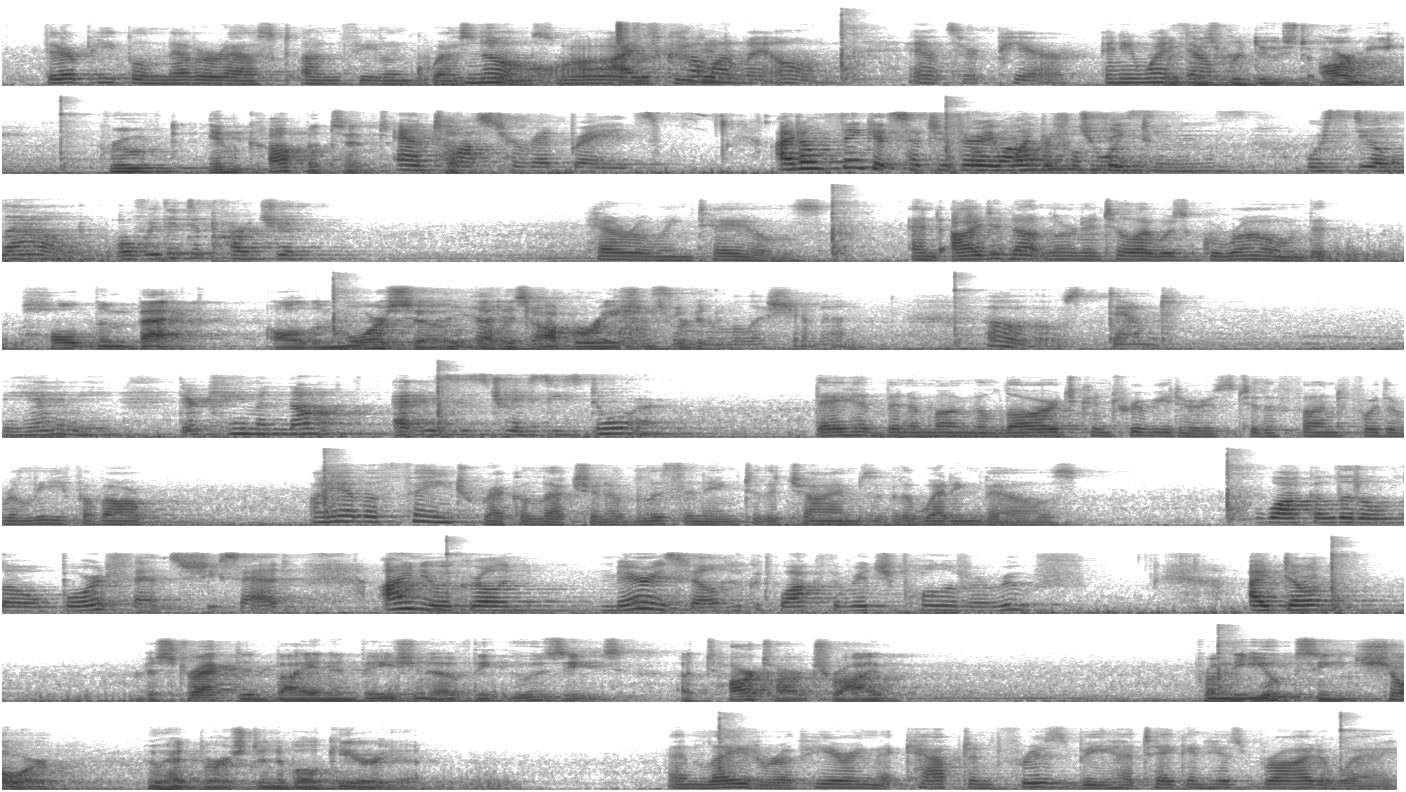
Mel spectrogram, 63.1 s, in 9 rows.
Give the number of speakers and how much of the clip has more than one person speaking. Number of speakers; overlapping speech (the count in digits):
5, about 8%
